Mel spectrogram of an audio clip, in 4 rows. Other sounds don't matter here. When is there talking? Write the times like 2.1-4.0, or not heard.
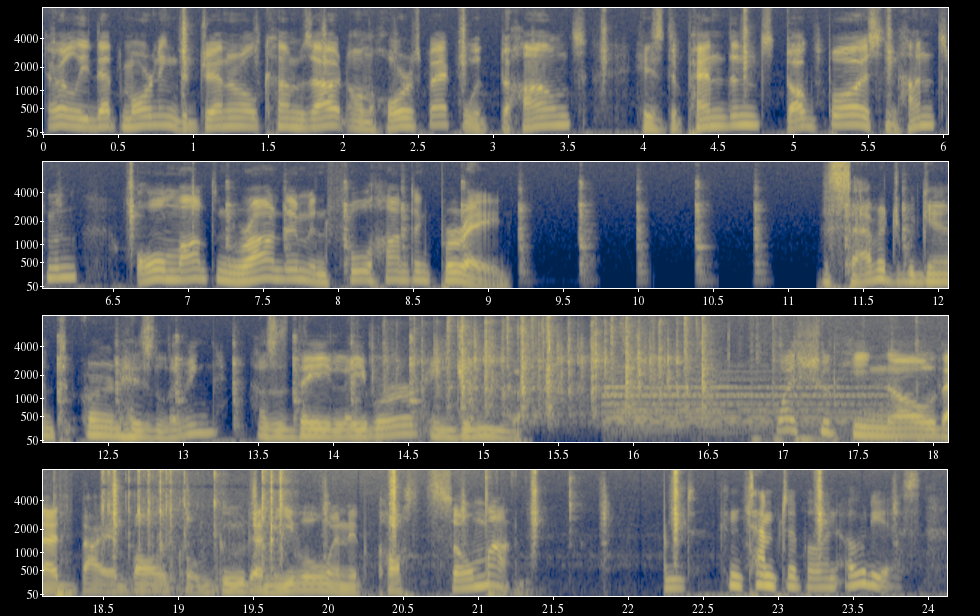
0.0-9.2, 11.2-15.3, 16.9-21.3, 22.2-23.9.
